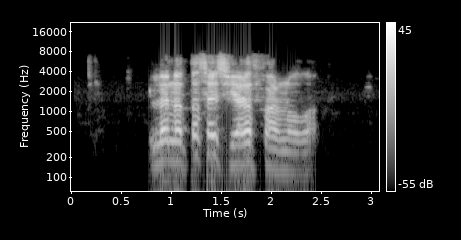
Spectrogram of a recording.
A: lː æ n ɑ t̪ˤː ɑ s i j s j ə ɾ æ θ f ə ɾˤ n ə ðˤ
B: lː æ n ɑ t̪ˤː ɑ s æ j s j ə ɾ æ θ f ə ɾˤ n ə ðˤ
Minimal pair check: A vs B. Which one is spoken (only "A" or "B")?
B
